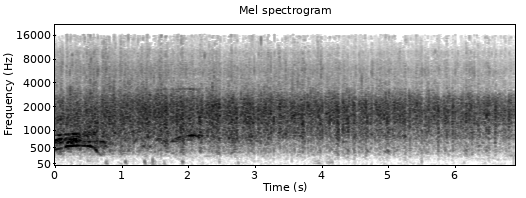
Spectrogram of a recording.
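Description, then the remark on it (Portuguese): Steady audience applause, a dense wash of many hands clapping at a constant loud level for several seconds, with a brief murmur of voices at the very start. “Palmas, por favor.”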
